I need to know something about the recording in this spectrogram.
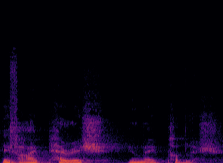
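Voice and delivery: honeyed, breathy, affected tone. Quoting a man's memorable saying in a talk, in his slightly mannered, mellifluous, breathy tone. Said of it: "in that slightly mannered and rather mellifluous and breathy tone".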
